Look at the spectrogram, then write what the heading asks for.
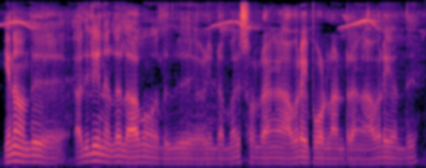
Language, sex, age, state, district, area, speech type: Tamil, male, 30-45, Tamil Nadu, Tiruchirappalli, rural, spontaneous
